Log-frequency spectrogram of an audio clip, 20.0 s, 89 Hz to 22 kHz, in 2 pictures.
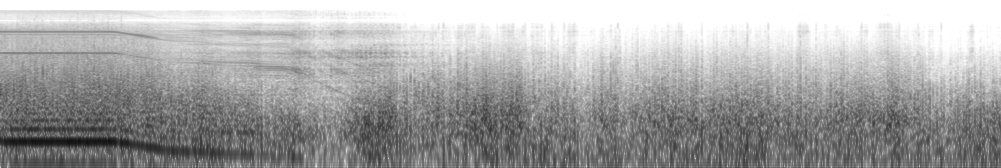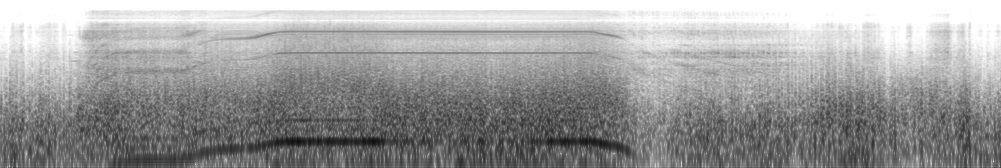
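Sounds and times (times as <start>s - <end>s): model plane motor whine: 0.0s - 4.8s, 10.6s - 19.6s
wind on microphone: 0.0s - 20.0s.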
